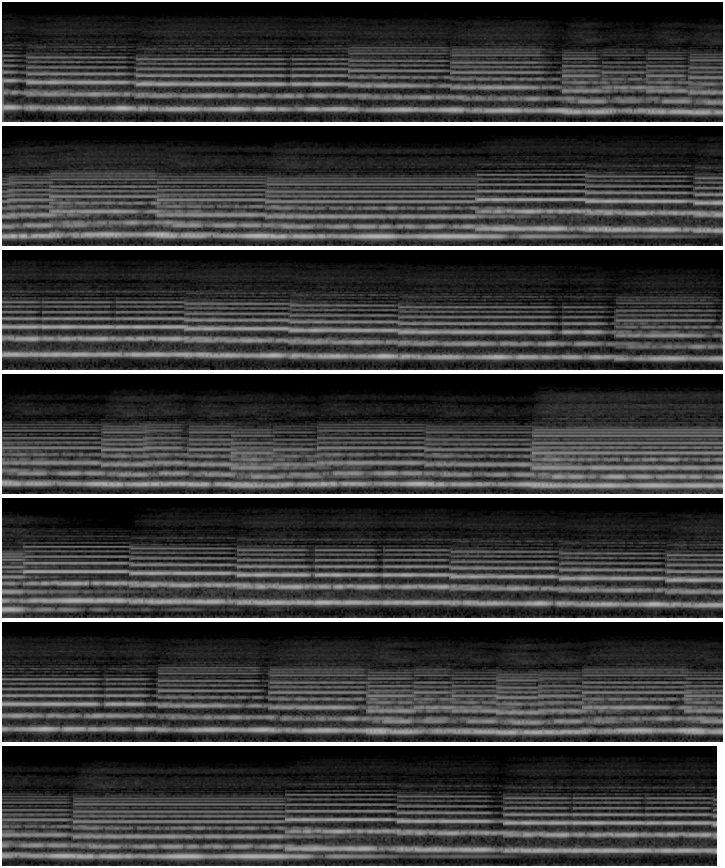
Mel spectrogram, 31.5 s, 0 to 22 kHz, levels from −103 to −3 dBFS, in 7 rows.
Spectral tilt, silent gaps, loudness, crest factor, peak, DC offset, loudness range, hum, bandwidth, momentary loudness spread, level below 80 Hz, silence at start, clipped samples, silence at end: -2 dB/octave; none; -40 LUFS; 14 dB; -28 dBFS; under 0.1%; 5 LU; none; 14 kHz; 6 LU; -86 dBFS; 0 s; under 0.1%; 0 s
